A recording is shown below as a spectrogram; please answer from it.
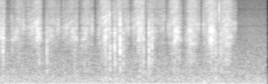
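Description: Paintbrush with a little water scrubbing back and forth across painted chipboard, a run of short hissy strokes about three a second, stopping shortly before the end. The brushing blends out the harsh stamped lines.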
